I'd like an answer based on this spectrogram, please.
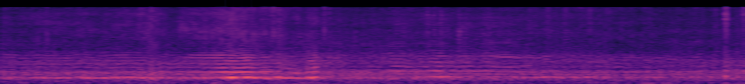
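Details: Honey bees moving inside an opened hive, microphone slid in among them on a sunny, breezy day: low continuous hum with a louder close buzz rising and fading around the middle, then settling back.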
